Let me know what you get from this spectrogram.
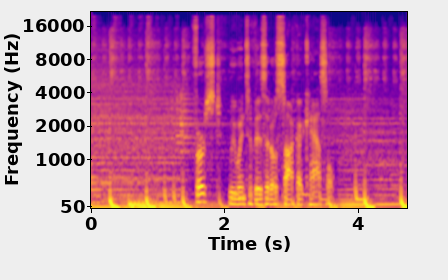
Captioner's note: voiceover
